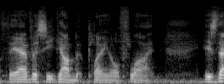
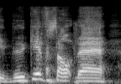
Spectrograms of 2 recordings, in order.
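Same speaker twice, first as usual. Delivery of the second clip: usual speaking voice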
